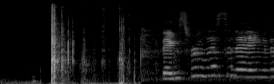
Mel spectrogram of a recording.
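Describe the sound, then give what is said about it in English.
A cassette tape being put into a tape player: one sharp, loud click, then light rattling and a second clunk, followed by a voice. “I got one of these little outro tapes somewhere. I'll put it right in the tape player. Oh, there it is.”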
